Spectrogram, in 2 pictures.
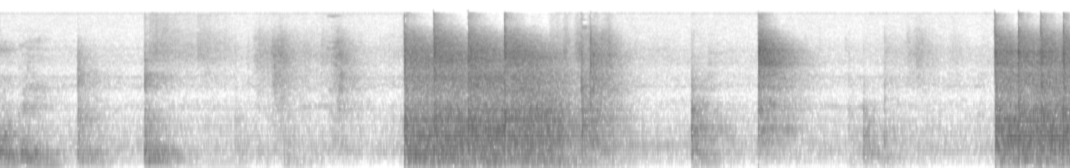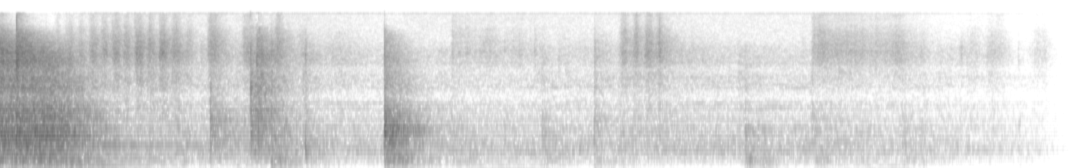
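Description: A hammer taps sharply on a thin metal panel.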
